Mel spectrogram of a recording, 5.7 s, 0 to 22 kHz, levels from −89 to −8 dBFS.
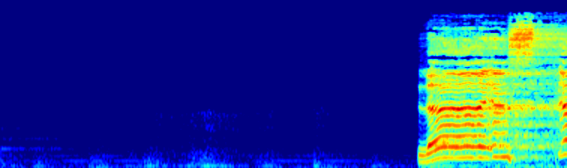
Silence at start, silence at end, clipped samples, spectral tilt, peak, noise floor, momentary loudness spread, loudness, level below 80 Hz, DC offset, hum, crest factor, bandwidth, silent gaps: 4.2 s; 0 s; under 0.1%; 1 dB/octave; -2 dBFS; -77 dBFS; 6 LU; -14 LUFS; -64 dBFS; under 0.1%; none; 20 dB; 16 kHz; none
